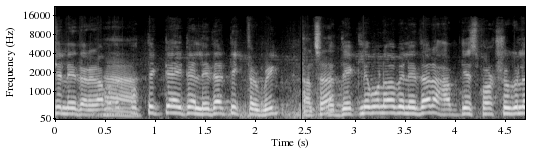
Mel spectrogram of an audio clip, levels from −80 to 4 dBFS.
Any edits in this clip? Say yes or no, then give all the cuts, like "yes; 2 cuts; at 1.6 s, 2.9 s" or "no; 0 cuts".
no; 0 cuts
